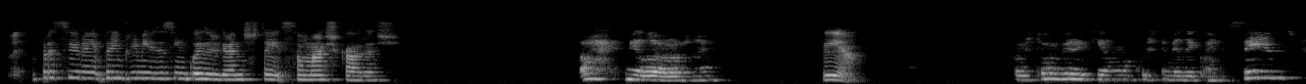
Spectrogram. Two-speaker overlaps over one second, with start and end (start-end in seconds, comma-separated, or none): none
